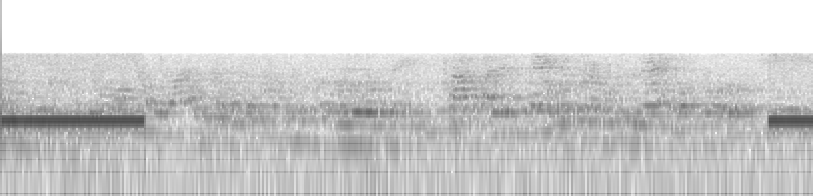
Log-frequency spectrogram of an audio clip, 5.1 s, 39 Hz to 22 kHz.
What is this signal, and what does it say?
Ringback tone (China, 450 Hz), with speech.
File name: out- -2012- - - .57162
